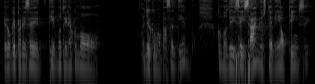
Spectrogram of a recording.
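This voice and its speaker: A middle-aged male pastor preaching a sermon, telling personal stories with humor and lively delivery. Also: mid-range voice, normal speed, vocal fry. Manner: animated storytelling with humor.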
